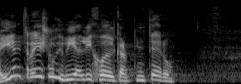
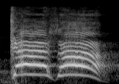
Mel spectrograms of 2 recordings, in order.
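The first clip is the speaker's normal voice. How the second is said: sharp, much higher, loud command; shout; 6 dB louder than usual. Acted. Jesus rebukes the wind, shouting. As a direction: bark it at the storm. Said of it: "le gritó".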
